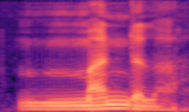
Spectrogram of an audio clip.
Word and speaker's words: mandala: are these it's not even that Andy it's mundela what's a Mandela uh in in uh Buddhism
